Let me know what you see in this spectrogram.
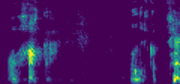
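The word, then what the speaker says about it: Oaxaca: going to clarify pronunciation the city o-a-x-a-c-a ohaka ohaka all difficult all right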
